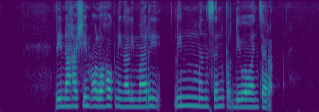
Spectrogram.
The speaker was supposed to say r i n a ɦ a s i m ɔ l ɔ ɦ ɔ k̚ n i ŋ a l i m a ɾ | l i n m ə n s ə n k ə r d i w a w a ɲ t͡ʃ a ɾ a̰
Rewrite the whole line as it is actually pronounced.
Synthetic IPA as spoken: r i n a ɦ a ʃ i m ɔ l ɔ ɦ ɔ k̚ n i ŋ a l i m a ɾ | l i n m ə n s ə n k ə r d i w a w a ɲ t͡ʃ a ɾ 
